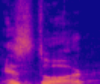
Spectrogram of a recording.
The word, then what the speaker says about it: histoire: One little point about history and story is the same word, especially in French, where the word begins with H, histoire, pronounced histoire, and story.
